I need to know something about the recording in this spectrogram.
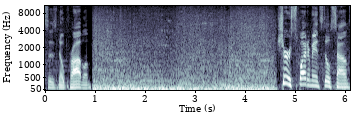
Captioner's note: explosions; vehicles crashing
